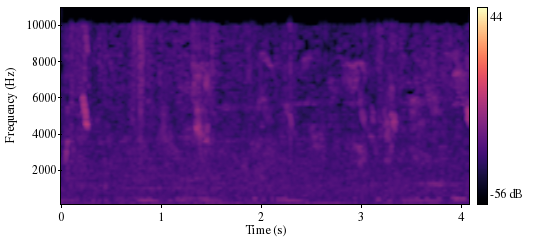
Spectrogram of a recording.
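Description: Outdoor bird ambience: a dove cooing in short, repeated low phrases, with faint high chirps of small birds over a steady background hiss.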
